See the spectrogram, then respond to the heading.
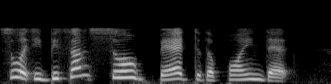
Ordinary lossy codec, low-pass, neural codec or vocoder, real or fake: none; 5.4 kHz; codec, 16 kHz, 0.5 kbps, X-Codec, WavLM features, trained on Multilingual LibriSpeech; fake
